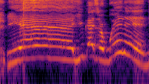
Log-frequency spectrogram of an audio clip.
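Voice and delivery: high, loud gleeful taunt; laughing jeer. Real, not acted. Fan taunts opponents after their technical, high laughing jeer. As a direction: jeer through laughter in a squeal.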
